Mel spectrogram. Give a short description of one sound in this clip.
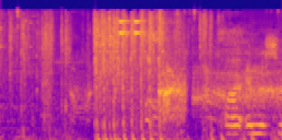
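Rapid gunshots crack from a game.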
